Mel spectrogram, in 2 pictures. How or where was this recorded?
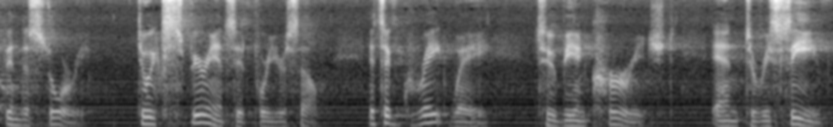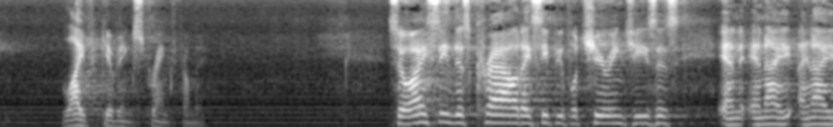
large echoing room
